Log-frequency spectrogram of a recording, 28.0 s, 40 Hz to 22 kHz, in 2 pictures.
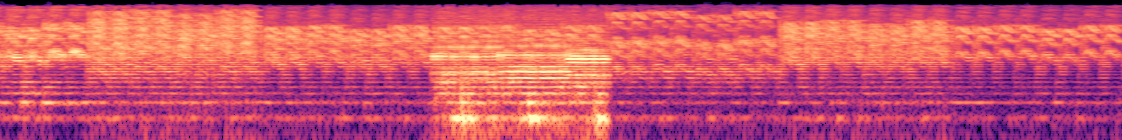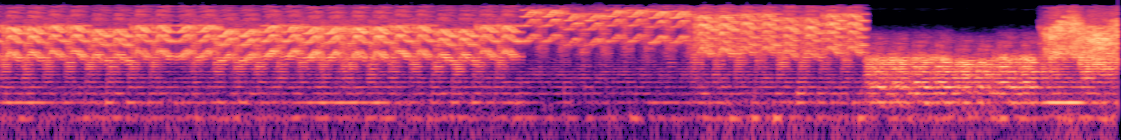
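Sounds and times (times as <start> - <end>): buzzy electronic warble: 5.4 - 9.2.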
